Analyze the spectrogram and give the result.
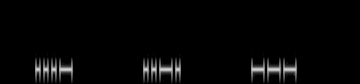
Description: Morse code, heard as a keyed tone, about 30 wpm, spaced as for 10 wpm, 700 Hz. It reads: VFO
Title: USA Call Signs - 5 Characters - 6x Character Spacing - 30wpm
